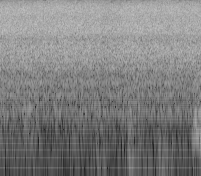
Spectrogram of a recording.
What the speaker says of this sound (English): Pour the shrimp in. Hear that sear?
